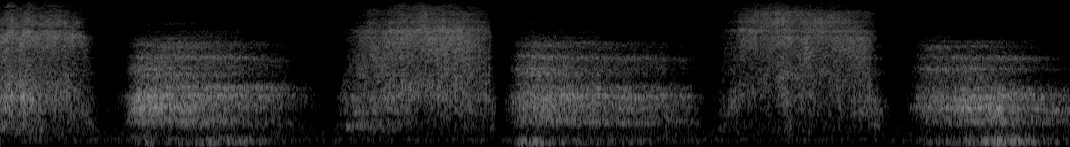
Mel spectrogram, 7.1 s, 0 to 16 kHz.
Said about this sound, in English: I want you to breathe in and out really deeply 5 times. Ready?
